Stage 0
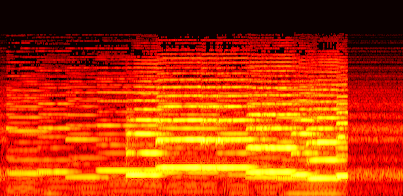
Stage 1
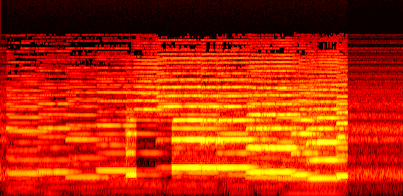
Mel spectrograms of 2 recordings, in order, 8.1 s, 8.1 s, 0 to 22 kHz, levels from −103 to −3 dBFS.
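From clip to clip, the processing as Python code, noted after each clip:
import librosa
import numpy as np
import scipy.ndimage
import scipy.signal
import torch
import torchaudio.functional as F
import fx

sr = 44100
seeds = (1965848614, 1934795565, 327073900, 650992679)

y = fx.spec_box(x, sr, start_s=2.71, length_s=0.72, low_hz=330.0, high_hz=1900.0, gain_db=-25)
y = fx.riaa(y, sr, side='recording')
y = y * 10.0 ** (-4.0 / 20.0)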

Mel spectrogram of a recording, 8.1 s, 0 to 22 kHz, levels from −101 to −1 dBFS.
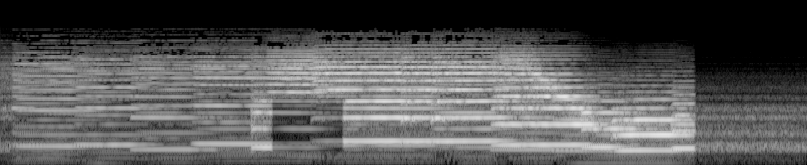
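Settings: y = fx.filter_sweep_lowpass(x, sr, from_hz=4300.0, to_hz=850.0, start_s=5.26, end_s=6.05, q=4.1)
y = y * 10.0 ** (5.5 / 20.0)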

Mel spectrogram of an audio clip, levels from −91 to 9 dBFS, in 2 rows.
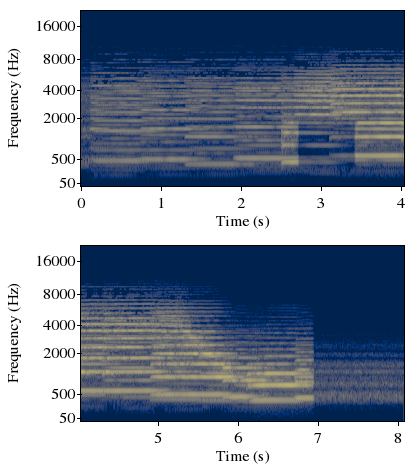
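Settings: y = scipy.signal.sosfilt(scipy.signal.butter(2, 400.0, 'highpass', fs=sr, output='sos'), x)
y = y * 10.0 ** (-5.0 / 20.0)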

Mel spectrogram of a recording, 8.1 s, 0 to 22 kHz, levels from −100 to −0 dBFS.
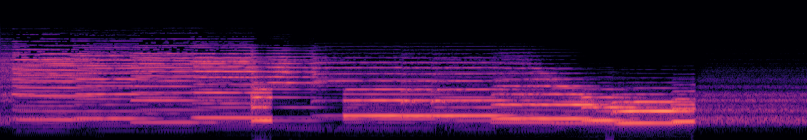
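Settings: y = fx.env_lowpass_down(x, sr, base_hz=660.0, full_db=-19.5)
y = fx.high_shelf(y, sr, hz=3500.0, db=11.0)
y = y * 10.0 ** (-3.5 / 20.0)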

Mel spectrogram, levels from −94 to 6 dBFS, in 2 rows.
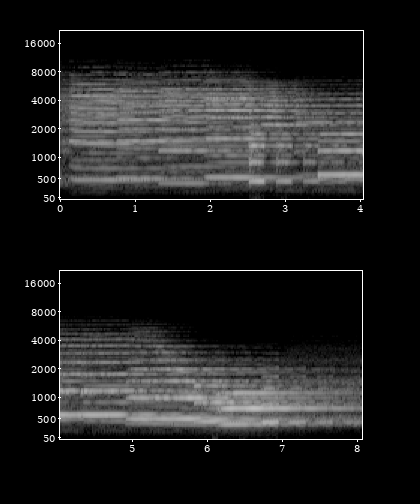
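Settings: y = fx.echo_split(x, sr, split_hz=2400.0, low_ms=363, high_ms=108, feedback_pct=52, wet_db=-8.0)
y = y * 10.0 ** (3.0 / 20.0)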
